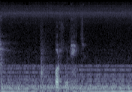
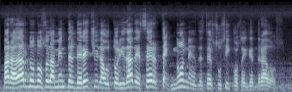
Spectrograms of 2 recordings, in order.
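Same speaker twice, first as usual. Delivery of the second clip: preaching at full force; 6 semitones higher, 10 dB louder, slower than usual. Acted.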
